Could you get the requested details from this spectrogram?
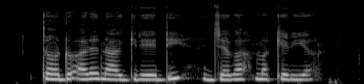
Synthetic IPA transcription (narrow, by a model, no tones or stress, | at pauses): tɔːdɔaɾɛnaːɡiɾedid͡ʒɛɣamakeɾija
